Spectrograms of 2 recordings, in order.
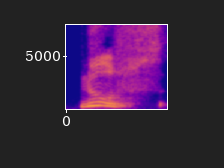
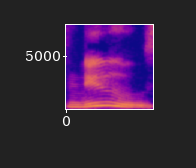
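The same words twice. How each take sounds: First: It is said in a Bronx Latina accent. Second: It is said in a standard American accent.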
